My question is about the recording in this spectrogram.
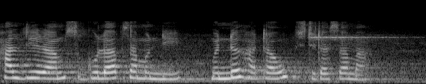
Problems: constant background noise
